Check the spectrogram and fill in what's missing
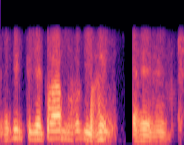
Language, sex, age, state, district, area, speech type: Hindi, male, 45-60, Uttar Pradesh, Jaunpur, rural, conversation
